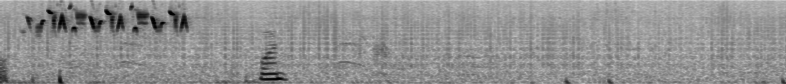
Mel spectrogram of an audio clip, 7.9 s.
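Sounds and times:
sage sparrow singing: 0.0 - 3.9
speech: 2.6 - 3.0.

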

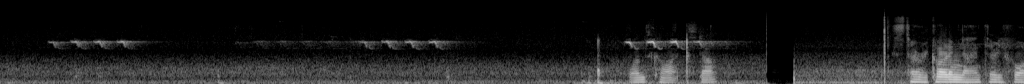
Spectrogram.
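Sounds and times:
wild bird calls: 0.4 - 1.7, 2.3 - 4.9, 6.1 - 7.7
speech: 6.3 - 7.3, 9.1 - 10.2.

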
